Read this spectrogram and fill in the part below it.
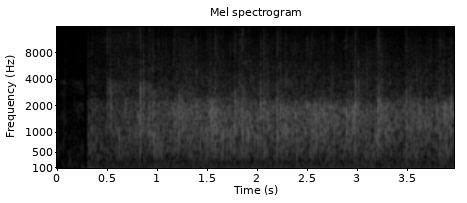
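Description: An audience breaks into steady, dense applause that starts suddenly and continues evenly throughout, filling the room.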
